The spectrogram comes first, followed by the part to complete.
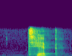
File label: "tip", Minimal Pairs; Rhymes ip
